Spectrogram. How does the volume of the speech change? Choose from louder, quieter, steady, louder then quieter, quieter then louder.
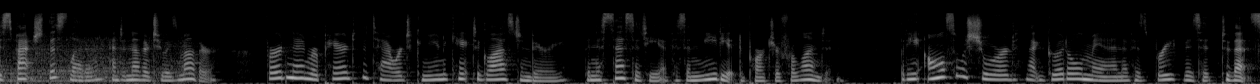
steady.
